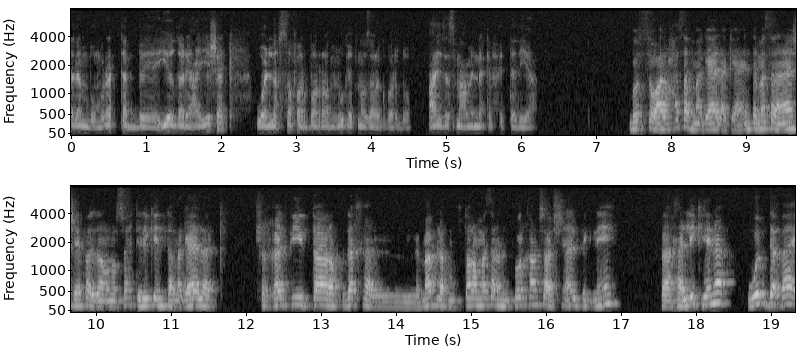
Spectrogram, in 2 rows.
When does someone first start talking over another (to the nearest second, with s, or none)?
none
